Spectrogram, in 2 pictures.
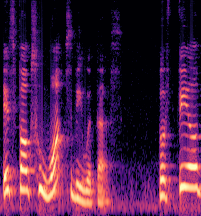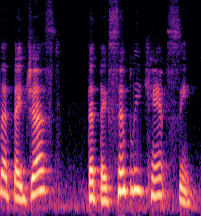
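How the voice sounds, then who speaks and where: A woman reading a rhyming picture book aloud as a storyteller, expressive and emphatic, with questions and asides to her listeners. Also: on the high side, unhurried.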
